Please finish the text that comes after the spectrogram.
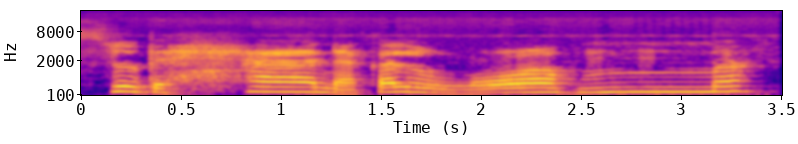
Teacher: سین جو ہم نے پڑھا اس میں وہ سیٹی والا حرف ہے، یعنی کہ حرف صفیریہ ہے، تو اس میں سیٹی نمایاں آپ کو فیل ہونی چاہیے پڑھتے ہوئے۔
